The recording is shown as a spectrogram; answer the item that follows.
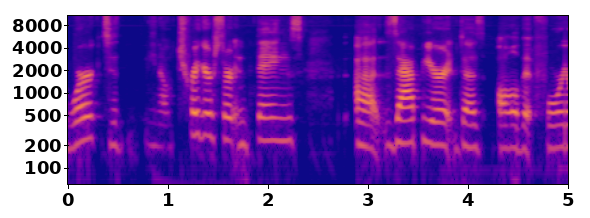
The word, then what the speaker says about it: Zapier: So Zapier goes to Zion. It's perfect. So if you're unfamiliar with Zapier, it is pronounced like happier.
